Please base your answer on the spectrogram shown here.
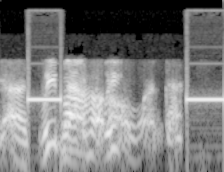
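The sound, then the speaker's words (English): Telephone tones as a man calls his wife: two steady, mid-pitched electronic tones, the second a little longer than the first, with a man's voice talking before, between and after them. “Let me get my wife on. I need to get my wife on the phone.”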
